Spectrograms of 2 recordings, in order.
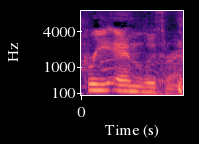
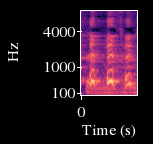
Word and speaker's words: Crean Lutheran: It's actually pronounced Crean Lutheran, not Crean Lutheran.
